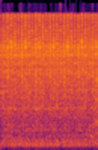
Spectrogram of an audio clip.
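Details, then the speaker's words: Toyota Vios petrol, hard starting after sitting long: rough, uneven idle with a knocky stumble; misfire confirmed as caused by faulty injectors, replacing the set advised. "problema injector mga ka- idol ito injector may problema confirm"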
